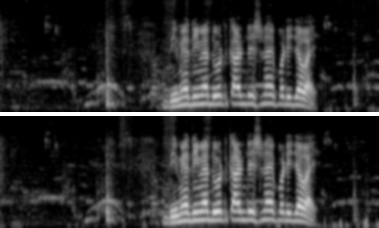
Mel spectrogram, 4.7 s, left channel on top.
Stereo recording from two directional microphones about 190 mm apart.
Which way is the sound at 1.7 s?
25° right (ahead or behind).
